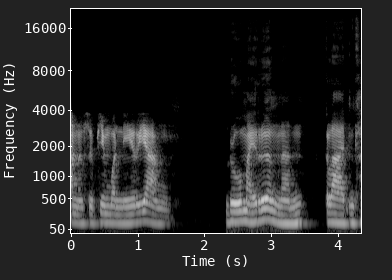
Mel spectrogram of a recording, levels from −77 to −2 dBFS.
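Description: From 0.0 to 1.5 s the speech sounds boxy, with nothing above 3.8 kHz, then clears seamlessly. This is likely an input switched to a poorer device.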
